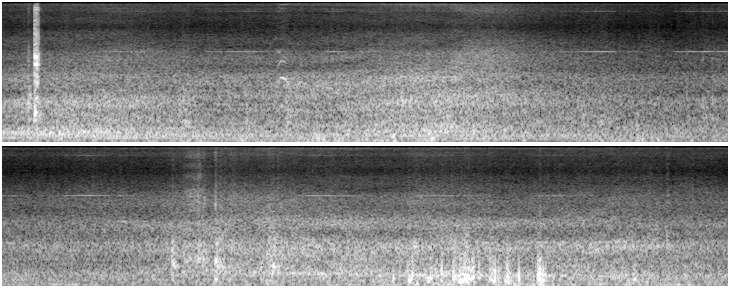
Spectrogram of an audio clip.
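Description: Power wheelchair driving over a wet, cracked concrete sidewalk: a steady rolling rumble of motor and tyres. There is a sharp click just after the start, and a cluster of knocks and rattles about seven to nine and a half seconds in as the chair jolts over the rough, broken pavement.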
